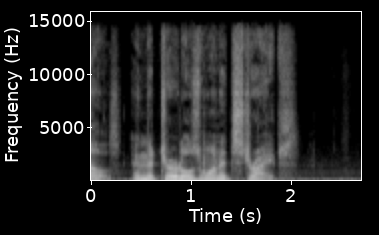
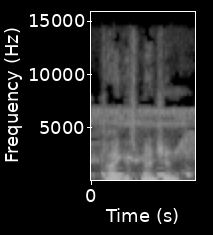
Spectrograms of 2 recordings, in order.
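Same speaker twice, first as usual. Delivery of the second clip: usual speaking voice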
